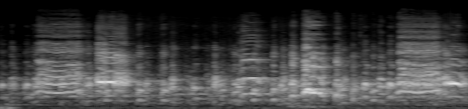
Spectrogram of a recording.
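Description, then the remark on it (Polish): A crowd of hens in a chicken coop clucks and squawks continuously, overlapping calls rising into louder bursts every second or so, with no voices over them. “No to cicho kury.”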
